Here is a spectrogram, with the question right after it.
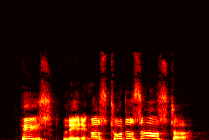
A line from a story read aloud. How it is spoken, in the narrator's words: cried the head of the Air Force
